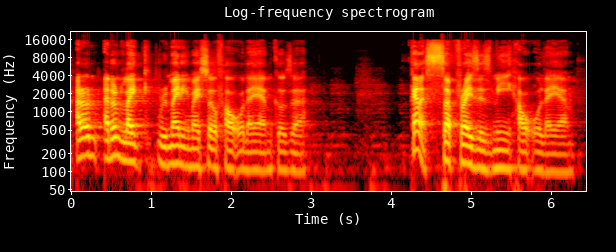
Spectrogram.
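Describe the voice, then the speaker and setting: A man's voice: mid-range voice, animated, unhurried, pauses often, fairly bright tone. A man in his thirties streaming a live 3D art session, thinking aloud with many fillers and answering chat as he works. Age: 30s. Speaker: livestreaming 3D artist. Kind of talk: casual live tutorial, reading chat aloud. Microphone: headset microphone.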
